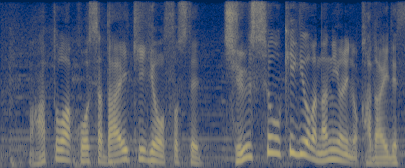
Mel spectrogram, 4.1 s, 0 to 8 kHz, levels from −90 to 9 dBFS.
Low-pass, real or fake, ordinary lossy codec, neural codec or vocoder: none; fake; none; codec, 16 kHz, 6 kbps, DAC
